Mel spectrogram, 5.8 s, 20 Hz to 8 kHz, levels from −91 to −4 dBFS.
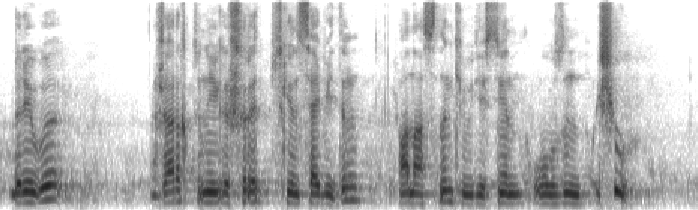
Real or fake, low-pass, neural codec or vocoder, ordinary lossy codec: fake; none; codec, 16 kHz, 8 kbps, FunCodec, trained on LibriTTS, 25 frames a second; none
